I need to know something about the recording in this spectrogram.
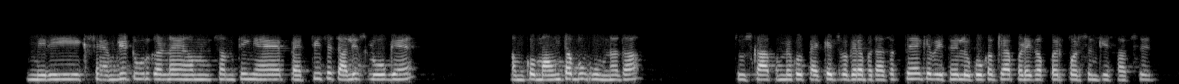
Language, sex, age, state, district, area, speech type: Hindi, female, 30-45, Rajasthan, Jodhpur, urban, conversation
